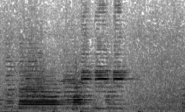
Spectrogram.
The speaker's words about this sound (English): If so, respond by saying, I do, and honk your horns.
